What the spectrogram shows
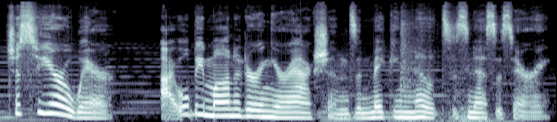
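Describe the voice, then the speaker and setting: Cold formal officer, low, gravelly, clipped. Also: female voice, very animated, fast talker, faint music behind. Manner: curt, clipped. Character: stern female guard officer, cold and formal. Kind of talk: game voice acting.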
